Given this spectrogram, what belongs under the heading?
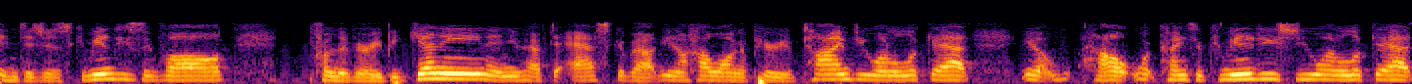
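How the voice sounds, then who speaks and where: A fairly quick, medium-pitched female voice with ordinary pitch variation. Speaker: park service program manager. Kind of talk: conference presentation. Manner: loud; fast.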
